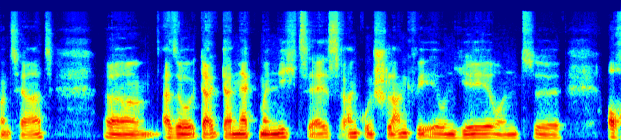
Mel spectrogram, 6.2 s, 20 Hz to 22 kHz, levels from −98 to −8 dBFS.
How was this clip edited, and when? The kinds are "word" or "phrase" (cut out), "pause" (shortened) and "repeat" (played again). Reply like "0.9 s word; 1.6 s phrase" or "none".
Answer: none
